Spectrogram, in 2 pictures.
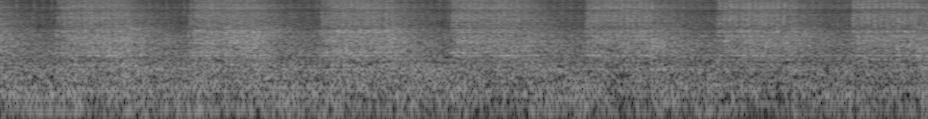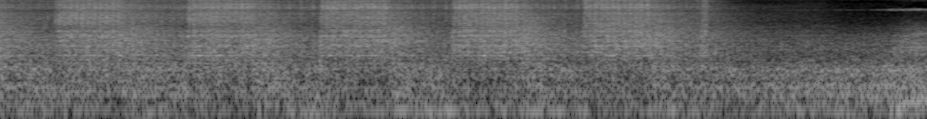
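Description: An arc welder crackles and hisses in rapid pulses.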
